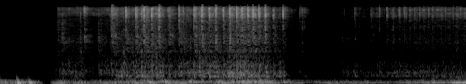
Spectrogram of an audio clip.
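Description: A sewing machine runs in steady bursts, its rapid needle chatter and motor whir close and fairly loud, pausing briefly before starting up again; no one speaks.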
